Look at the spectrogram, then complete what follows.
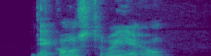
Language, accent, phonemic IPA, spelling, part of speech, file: French, Canada, /de.kɔ̃s.tʁɥi.ʁɔ̃/, déconstruiront, verb, LL-Q150 (fra)-déconstruiront.wav
- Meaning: third-person plural simple future of déconstruire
